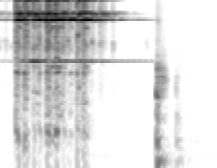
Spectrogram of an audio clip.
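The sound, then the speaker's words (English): A bell rings loudly in a rapid rattling trill for under a second, its bright tone lingering briefly before fading, followed by a short dull knock. “Where's my bell?”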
